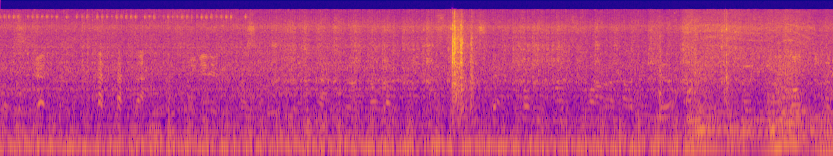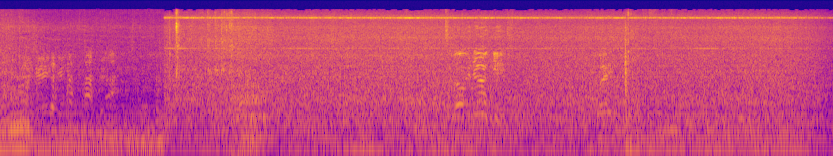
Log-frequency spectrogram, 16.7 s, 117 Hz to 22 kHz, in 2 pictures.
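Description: Mercedes C63 AMG drifting with a sustained loud engine roar and tyre noise, shifting in pitch as the car slides and powers on, with people talking inside the car over it.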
